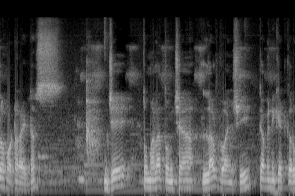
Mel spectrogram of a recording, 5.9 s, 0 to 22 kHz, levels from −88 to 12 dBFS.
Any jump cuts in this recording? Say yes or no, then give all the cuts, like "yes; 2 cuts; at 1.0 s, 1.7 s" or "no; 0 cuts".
no; 0 cuts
